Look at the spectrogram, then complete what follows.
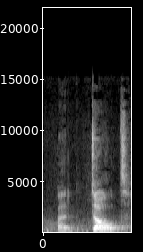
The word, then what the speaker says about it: adult: two different possible pronunciation my pronunciation in America is where the stress is on the second syllable I'm via too high second syllable adult ok so I'm adult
